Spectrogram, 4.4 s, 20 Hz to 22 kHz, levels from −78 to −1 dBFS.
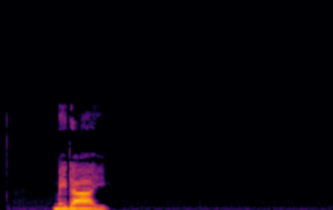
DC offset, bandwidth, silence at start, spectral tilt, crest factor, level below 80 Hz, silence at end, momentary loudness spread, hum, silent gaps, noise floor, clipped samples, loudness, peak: under 0.1%; 11.5 kHz; 0.7 s; -4.5 dB/octave; 22 dB; -76 dBFS; 3.05 s; 16 LU; none; none; -69 dBFS; under 0.1%; -17 LUFS; -4 dBFS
